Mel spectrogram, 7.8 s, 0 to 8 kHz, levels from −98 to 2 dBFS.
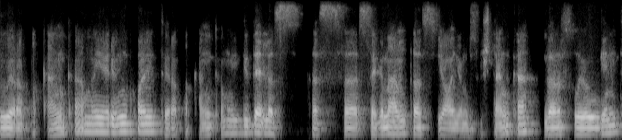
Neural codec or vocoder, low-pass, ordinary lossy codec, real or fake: codec, 16 kHz, 16 kbps, FunCodec, trained on LibriTTS, 50 frames a second; 7.2 kHz; Opus, 16 kbps; fake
